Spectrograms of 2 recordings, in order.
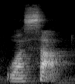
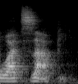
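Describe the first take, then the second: First: WhatsApp as wa-SAP, no t; Spanish WhatsApp. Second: WhatsApp with an added i, wats-A-pi; Brazilian WhatsApp. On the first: Teacher demonstrating Spanish WhatsApp, no t. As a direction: drop the t in WhatsApp. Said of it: "Eles colocam WhatsApp". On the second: Teacher contrasting Brazilian WhatsApp, extra i. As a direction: add an i after the p in WhatsApp. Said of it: "como a gente faria o WhatsApp". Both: Shown as a demonstration.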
